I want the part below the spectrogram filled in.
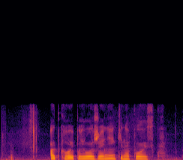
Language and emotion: Russian, neutral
